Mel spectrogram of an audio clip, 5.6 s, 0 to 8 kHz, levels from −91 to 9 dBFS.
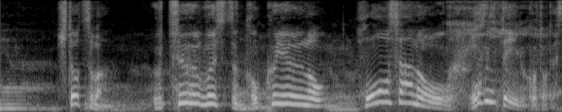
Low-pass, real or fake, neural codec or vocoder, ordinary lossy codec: none; fake; codec, 16 kHz, 2 kbps, FunCodec, trained on LibriTTS, 25 frames a second; none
